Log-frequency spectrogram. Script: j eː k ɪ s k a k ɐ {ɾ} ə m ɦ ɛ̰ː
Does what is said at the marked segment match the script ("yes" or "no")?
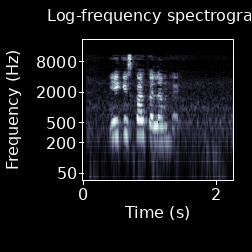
no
